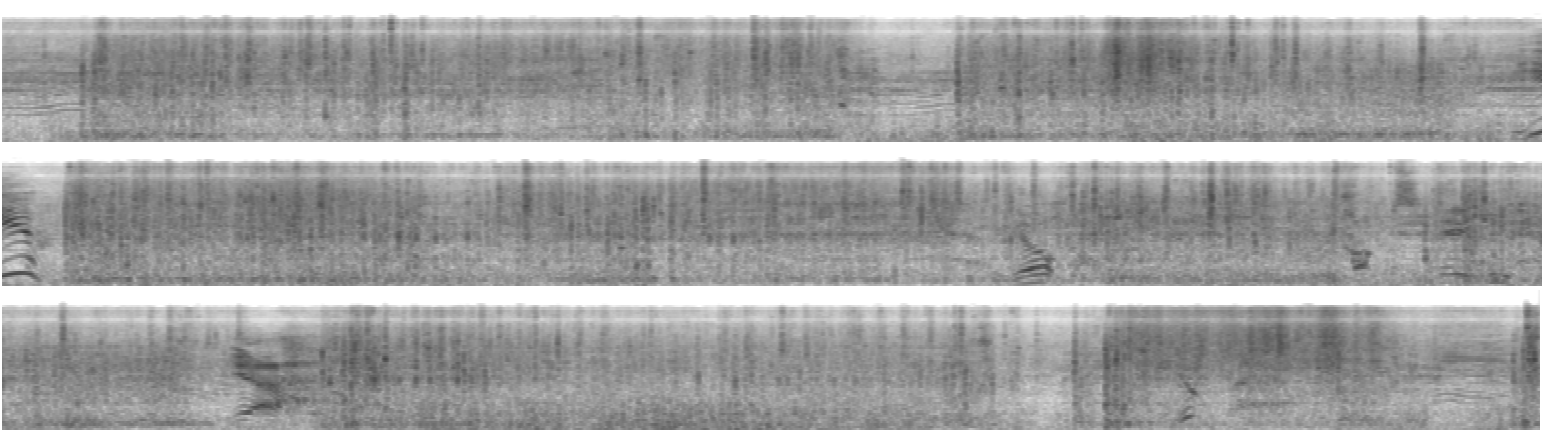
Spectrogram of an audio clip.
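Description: A bicycle rattles over bumps and wooden boards.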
